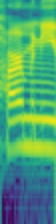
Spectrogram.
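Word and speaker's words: Harmoney: with the track by the same title harmony pronounced harmony but spelled har money check it out guys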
